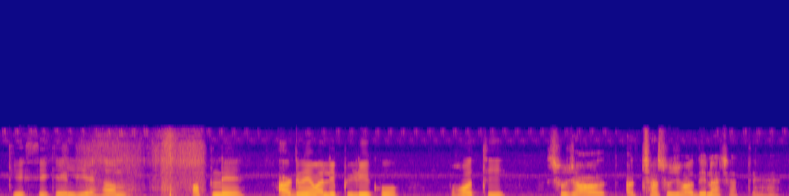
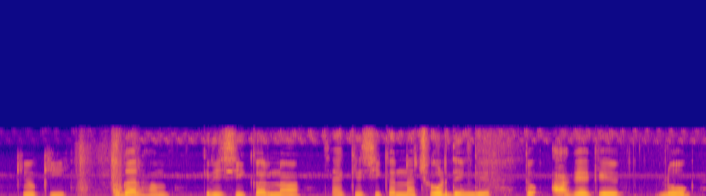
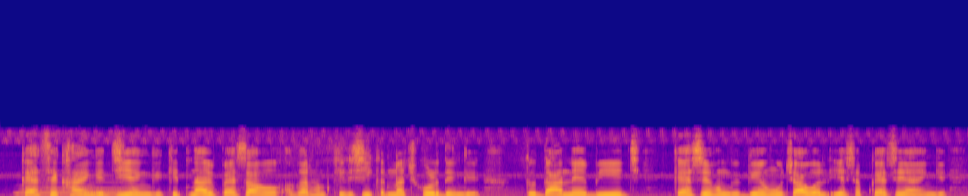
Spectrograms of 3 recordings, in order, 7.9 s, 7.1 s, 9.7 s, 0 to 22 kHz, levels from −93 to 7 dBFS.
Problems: constant background noise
